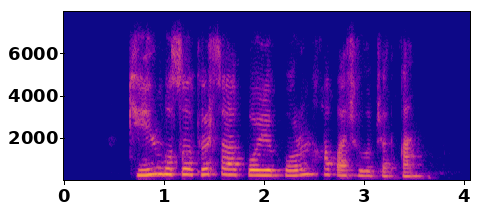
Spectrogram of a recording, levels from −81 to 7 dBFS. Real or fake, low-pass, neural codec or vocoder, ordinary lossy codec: real; 7.2 kHz; none; Opus, 16 kbps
